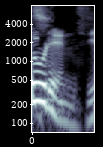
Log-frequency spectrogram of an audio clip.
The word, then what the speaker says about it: Luden's: Am I saying it right? Luden's? – Luden's, yes. Luden's.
